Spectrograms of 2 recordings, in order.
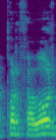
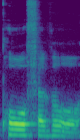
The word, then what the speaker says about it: por favor: Try not to say por favor. It's very easy to do when reading it out. It looks like it's spelled that way, but it's more of a por favor in the front of the mouth.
